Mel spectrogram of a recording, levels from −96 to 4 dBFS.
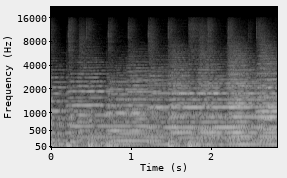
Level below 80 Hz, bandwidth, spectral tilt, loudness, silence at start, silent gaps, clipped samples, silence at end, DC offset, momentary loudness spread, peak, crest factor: -40 dBFS; 15.5 kHz; -6 dB/octave; -28 LUFS; 0 s; none; under 0.1%; 0 s; under 0.1%; 5 LU; -14 dBFS; 14 dB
